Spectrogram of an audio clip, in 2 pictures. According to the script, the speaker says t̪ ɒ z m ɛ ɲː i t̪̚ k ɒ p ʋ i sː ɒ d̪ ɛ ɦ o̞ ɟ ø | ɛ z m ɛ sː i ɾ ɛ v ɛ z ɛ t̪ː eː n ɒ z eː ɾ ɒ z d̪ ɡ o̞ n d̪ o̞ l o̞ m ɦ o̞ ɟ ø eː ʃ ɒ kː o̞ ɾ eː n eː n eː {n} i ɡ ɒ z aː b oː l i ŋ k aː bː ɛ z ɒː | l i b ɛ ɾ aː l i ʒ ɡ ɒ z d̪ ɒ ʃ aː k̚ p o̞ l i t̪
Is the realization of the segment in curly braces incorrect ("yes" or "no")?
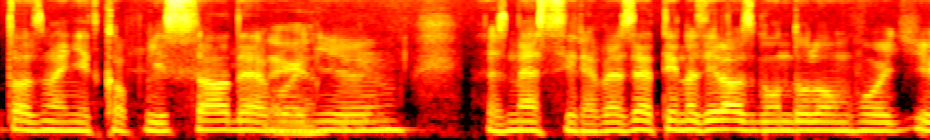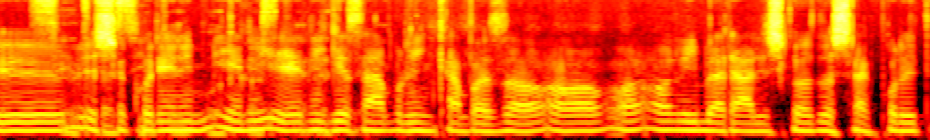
no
